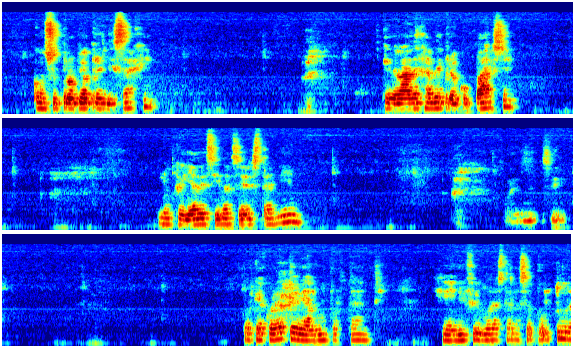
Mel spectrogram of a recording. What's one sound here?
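A middle-aged woman speaks calmly and closely, in short phrases with pauses.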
